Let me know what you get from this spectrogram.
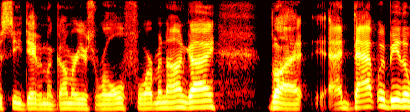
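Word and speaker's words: Monangai: How do you pronounce that guy's last name? Monogamy.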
